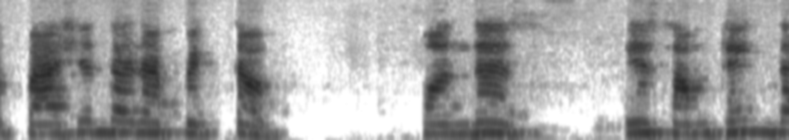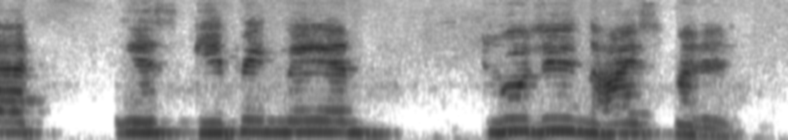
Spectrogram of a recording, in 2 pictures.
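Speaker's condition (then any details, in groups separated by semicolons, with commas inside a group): ALS; two years since diagnosis, falling, speech therapy, breathing exercises; labored slurred speech, choking on water, aspiration risk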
